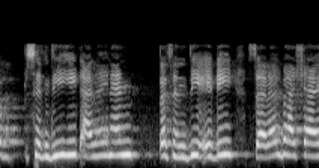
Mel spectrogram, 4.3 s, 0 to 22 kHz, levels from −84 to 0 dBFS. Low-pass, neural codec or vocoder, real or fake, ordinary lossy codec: 7.2 kHz; vocoder, 44.1 kHz, 128 mel bands, Pupu-Vocoder; fake; none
